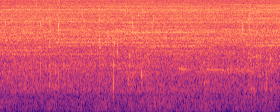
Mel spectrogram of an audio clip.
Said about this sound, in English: This is some good AT water source.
